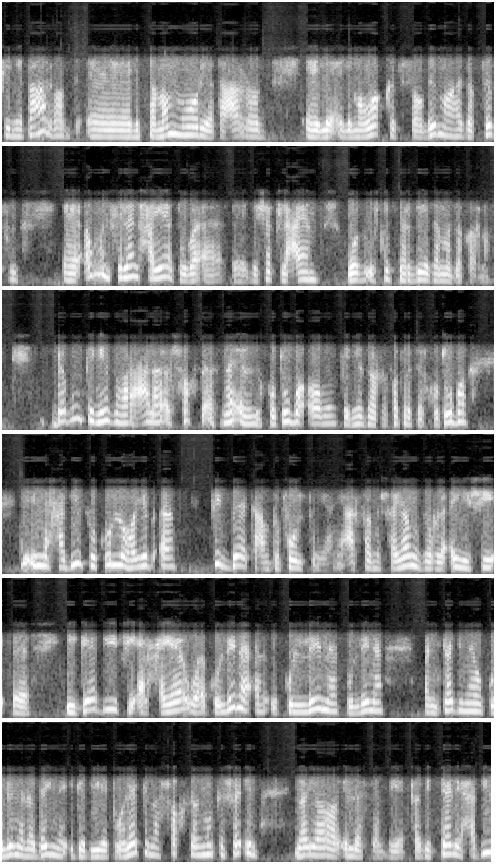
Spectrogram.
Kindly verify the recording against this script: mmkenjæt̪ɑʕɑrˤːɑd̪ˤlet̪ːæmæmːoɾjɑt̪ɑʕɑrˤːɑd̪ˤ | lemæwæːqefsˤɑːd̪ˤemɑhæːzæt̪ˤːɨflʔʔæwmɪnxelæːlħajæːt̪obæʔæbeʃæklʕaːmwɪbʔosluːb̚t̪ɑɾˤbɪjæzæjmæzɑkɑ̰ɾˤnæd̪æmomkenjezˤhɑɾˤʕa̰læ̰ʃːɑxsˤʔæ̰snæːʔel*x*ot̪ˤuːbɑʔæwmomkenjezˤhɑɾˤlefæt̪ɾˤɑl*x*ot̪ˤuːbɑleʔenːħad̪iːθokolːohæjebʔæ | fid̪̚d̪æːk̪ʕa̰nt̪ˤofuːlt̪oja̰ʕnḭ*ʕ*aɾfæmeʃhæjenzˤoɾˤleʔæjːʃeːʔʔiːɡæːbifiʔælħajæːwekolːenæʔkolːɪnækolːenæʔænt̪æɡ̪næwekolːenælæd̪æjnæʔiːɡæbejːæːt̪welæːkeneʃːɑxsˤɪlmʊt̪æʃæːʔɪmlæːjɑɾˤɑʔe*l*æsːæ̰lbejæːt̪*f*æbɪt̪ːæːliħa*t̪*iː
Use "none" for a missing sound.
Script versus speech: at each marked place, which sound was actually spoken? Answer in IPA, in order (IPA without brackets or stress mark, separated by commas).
x, x, ʕ, lː, f, d̪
